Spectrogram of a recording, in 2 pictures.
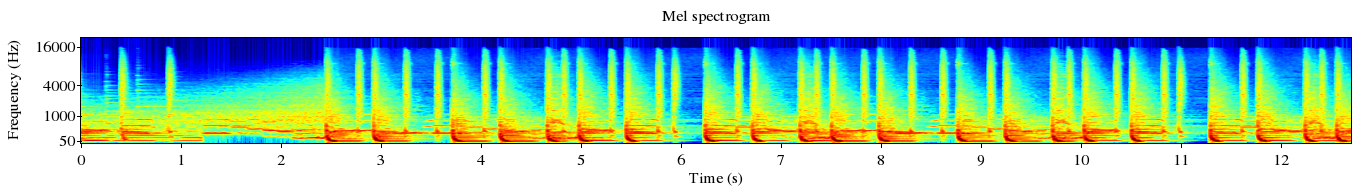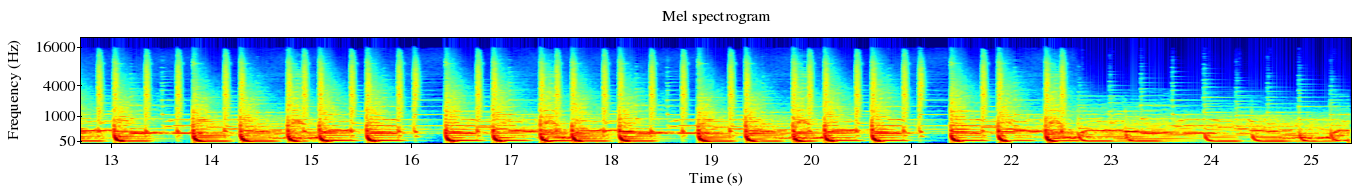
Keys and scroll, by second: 0.9-1.9 typing, 3.6-4.5 typing, 6.2-10.1 typing, 11.5 typing, 12.0 Return, 13.1-14.1 typing, 14.9 Return, 15.3-16.2 typing, 17.0 Return, 19.7-20.5 typing, 22.0-22.9 typing, 25.0-25.4 typing.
